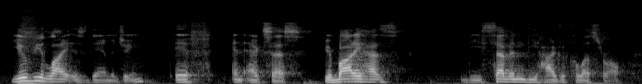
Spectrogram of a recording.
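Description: A man with a plain, everyday voice speaks at a moderate pace and fairly low pitch, with ordinary pitch variation and big swings in loudness. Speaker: biotech student. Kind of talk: casual chat.

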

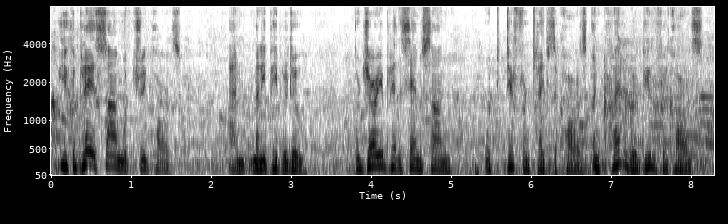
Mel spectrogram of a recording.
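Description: Over noticeable background noise and audible room echo, a man with an Irish accent speaks at a fairly quick pace with medium pitch and lively intonation. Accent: Irish (Galway). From Galway, Ireland. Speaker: musician. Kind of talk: interview reminiscence. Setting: funeral home.

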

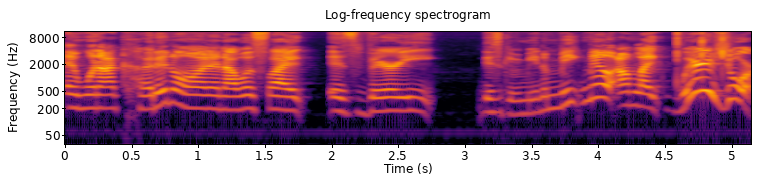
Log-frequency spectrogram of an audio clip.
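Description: At a moderate pace and medium pitch, a woman speaks with an animated tone and lively intonation on a very clean recording with a silent background. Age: 30s. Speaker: podcast co-host. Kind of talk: casual chat.

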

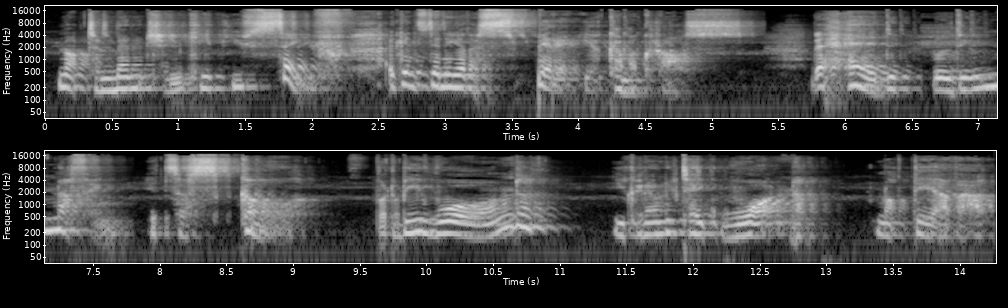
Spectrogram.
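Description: In a slight echo, a woman with a gruff, medium-pitched voice speaks at a fairly slow pace. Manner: warning, terse, grim.

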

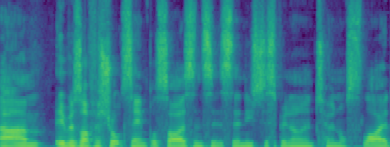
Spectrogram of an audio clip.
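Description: On a very clean recording with a silent background, a man with an Australian accent speaks at a fairly low pitch with ordinary pitch variation. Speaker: fantasy sports podcast host. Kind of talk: casual podcast chat about fantasy league.

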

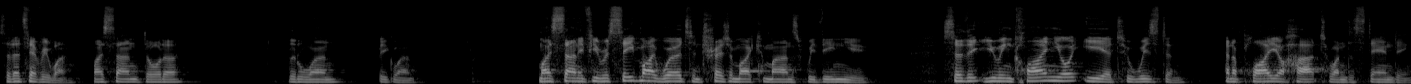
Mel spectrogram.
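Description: On a very clean recording with a silent background, a man with an Australian accent and a medium pitch speaks at a moderate pace with ordinary pitch variation and long, frequent pauses. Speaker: pastor. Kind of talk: Sunday sermon, rousing scripture exposition with call-and-response. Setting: church auditorium with congregation. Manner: animated, emphatic preacher rhythm with repeated build-ups; conversational asides full of uh and um, coaxing amens.

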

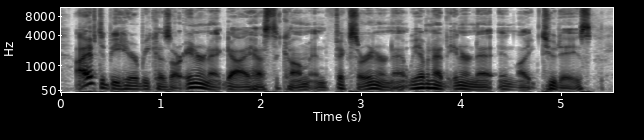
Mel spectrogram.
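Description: A man with a very deep, low pitch and vocal fry talks very fast in an animated tone, with lively intonation and hardly any pauses. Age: 30s. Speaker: podcast co-host. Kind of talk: casual chat.

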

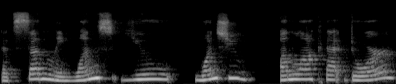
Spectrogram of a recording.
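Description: A woman with an American accent, somewhat breathy with a dark, mellow tone, ordinary pitch variation and a fairly slow pace, on a very clean recording with a silent background. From New York (Long Island). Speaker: startup founder and coach. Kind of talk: casual interview chat.

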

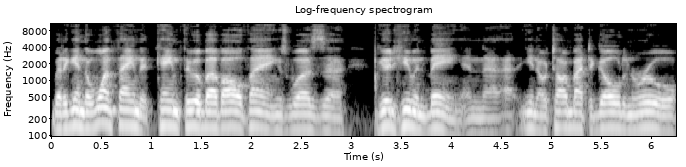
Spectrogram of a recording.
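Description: A man speaks in a plain, everyday voice at a fairly quick pace. His pitch is medium and his intonation fairly even. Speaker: podcast host. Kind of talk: interview conversation.

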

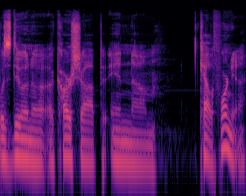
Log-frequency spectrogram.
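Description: Heard on a very clean recording with a silent background, an unremarkable speaking voice comes through with an American accent. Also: man. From Texas. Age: 40s. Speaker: airbrush artist. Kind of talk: interview.

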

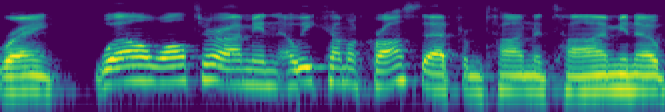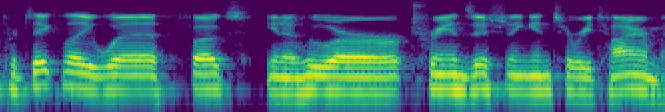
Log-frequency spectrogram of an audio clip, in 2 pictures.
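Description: At a moderate pace, a man with an unremarkable speaking voice talks in a medium pitch with ordinary pitch variation. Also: hardly any pauses. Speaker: financial consultant. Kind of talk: casual expert interview about financial planning. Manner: conversational, filler-heavy.

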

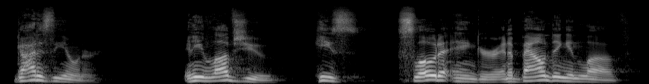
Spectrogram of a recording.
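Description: Slow-paced with long, frequent pauses, a man in a West Texas accent speaks at a fairly high pitch with very wide pitch swings, in a very clean recording with a silent background. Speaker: preacher. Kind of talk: sermon. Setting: church.

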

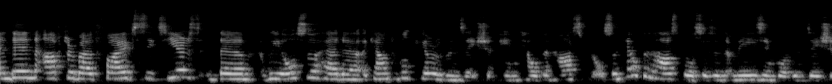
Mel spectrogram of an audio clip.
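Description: This woman speaks at a high pitch and a fairly quick pace. Her intonation is lively. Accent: Armenian. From Armenia. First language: Armenian. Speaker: physician and healthcare executive.

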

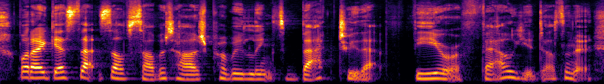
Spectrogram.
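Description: A woman's fairly quick speech with vocal fry and monotone, flat intonation. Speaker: nutrition podcast host. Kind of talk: casual interview chat. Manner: fast talker.

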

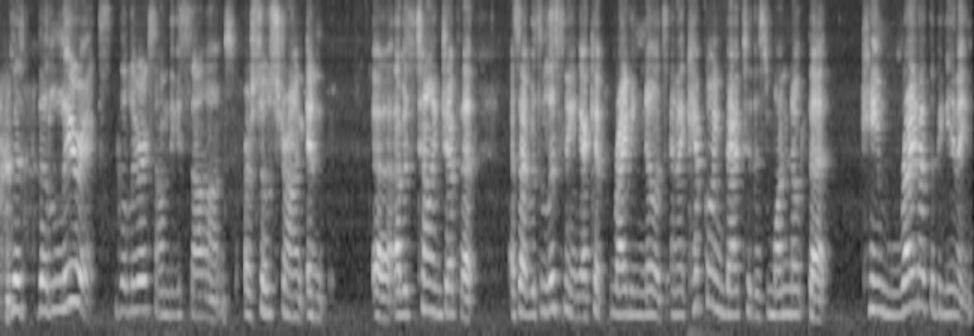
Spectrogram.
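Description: A somewhat breathy woman's voice with a fairly high pitch. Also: ordinary pitch variation, moderate pace. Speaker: podcast co-host. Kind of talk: casual interview.

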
